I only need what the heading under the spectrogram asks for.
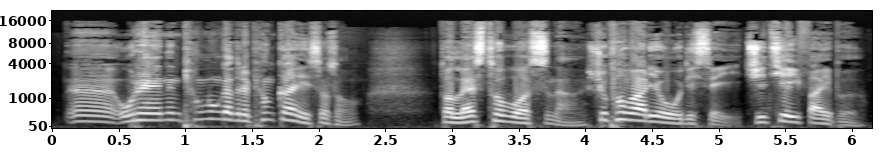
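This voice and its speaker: On a casual podcast with scripted bits, a man with a higher-leaning voice reads out game lists, tossing in jokes and laughing. The studio recording has no echo.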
